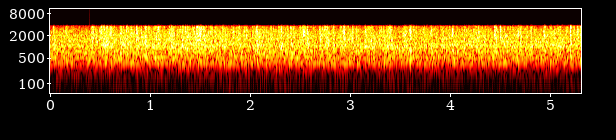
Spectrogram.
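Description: Steady rain falling, a dense, even patter of fine drop ticks close to the microphone.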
